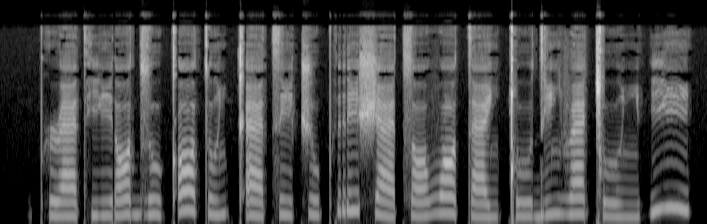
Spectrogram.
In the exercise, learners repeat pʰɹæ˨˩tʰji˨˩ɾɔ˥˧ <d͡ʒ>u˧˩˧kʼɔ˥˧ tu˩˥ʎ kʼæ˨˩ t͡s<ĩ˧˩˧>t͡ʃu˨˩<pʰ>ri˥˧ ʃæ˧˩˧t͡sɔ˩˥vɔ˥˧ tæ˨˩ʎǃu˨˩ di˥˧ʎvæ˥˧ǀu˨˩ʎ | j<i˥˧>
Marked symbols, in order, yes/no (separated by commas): no, no, yes, yes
